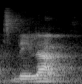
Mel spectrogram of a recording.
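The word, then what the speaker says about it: טבילה: Pero esa palabra griega baptismos lo que hizo fue intentar traducir la palabra hebrea tzvilah. ¿De acuerdo? Tzvilah. Se pronuncia así.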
